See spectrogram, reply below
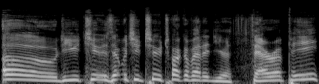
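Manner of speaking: put-on sarcasm laid on thick, dripping. Retelling a sarcastic question from an interview: imitating Jerry Seinfeld's dripping sarcasm. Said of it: "dripping sarcasm".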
